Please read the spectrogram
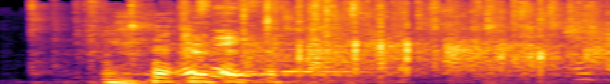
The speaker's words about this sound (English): Give him a cheer.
